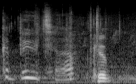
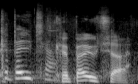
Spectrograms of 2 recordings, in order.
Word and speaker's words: Kubota: three two one boom kabutar what is it not Kabuto what is it Kubota I can't even pronounce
